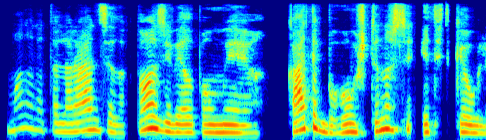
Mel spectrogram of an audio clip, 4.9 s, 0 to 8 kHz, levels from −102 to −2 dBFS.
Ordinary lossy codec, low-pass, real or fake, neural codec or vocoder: AAC, 48 kbps; 7.2 kHz; real; none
